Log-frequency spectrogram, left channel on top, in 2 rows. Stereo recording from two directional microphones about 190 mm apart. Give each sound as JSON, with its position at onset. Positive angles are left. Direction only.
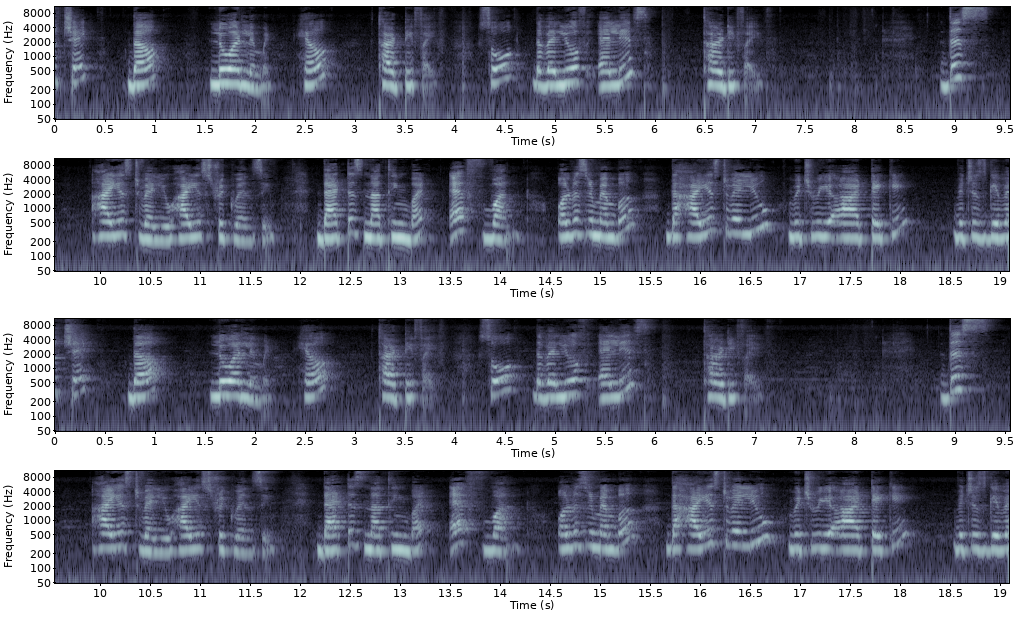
{"t": 0.0, "sound": "a woman's voice", "side_deg": 35}
{"t": 8.5, "sound": "a sound", "side_deg": 25}
{"t": 9.8, "sound": "a woman's voice", "side_deg": 25}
